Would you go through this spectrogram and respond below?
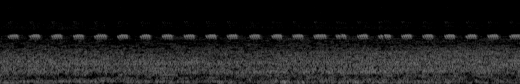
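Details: A cricket calls through the night to find love, its courtship song a run of clear, shrill chirps spaced regularly at roughly two per second, steady and unbroken.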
